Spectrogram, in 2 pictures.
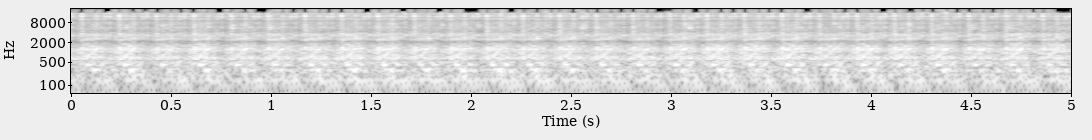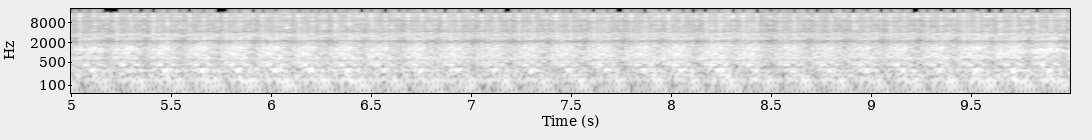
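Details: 7.3 diesel idling with an uneven, lumpy pulse around 160 a minute over a steady clatter; rough idle with blowby, cause not pinned down.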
